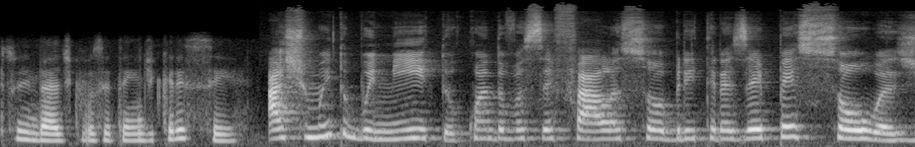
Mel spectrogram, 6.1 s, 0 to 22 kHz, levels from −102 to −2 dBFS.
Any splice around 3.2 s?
no; 1 cut; at 1.7 s

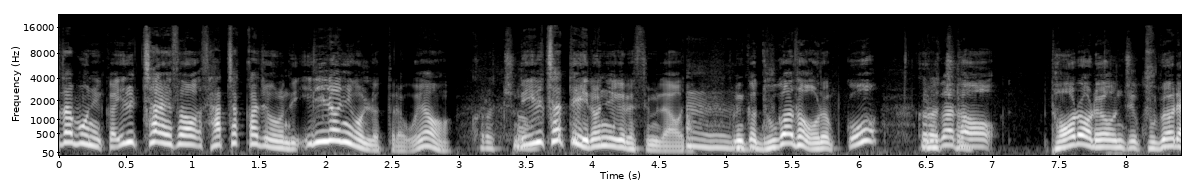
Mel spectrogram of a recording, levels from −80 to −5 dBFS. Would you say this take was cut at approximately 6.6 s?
no; 1 cut; at 4.7 s

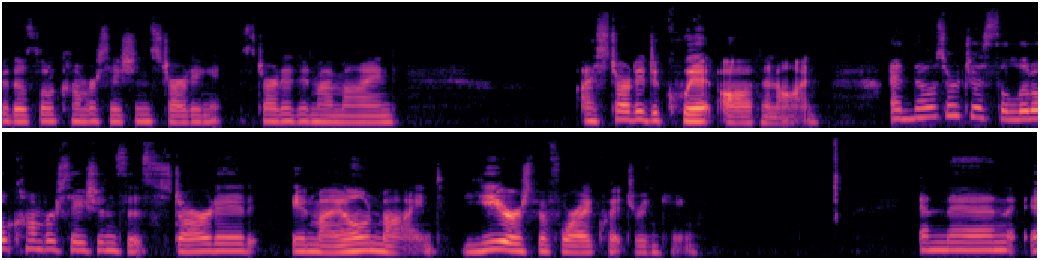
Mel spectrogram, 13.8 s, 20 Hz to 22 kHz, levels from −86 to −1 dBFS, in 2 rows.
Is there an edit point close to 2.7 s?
no; 2 cuts; at 5.9 s, 9.9 s

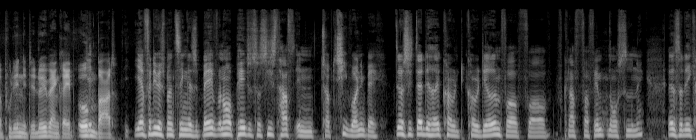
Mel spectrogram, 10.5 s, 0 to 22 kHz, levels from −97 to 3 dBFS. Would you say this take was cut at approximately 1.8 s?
no; 1 cut; at 5.9 s

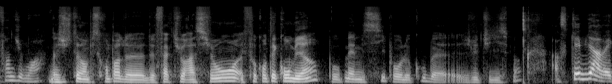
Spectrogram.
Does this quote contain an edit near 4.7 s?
no; 2 cuts; at 2.4 s, 3.4 s

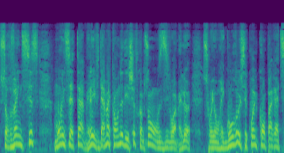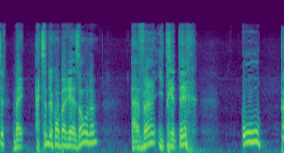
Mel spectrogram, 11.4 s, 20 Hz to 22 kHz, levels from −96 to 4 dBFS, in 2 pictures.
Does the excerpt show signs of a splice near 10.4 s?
no; 1 cut; at 5.8 s

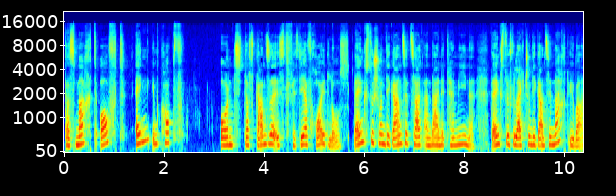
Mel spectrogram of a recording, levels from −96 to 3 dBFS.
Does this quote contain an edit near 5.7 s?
yes; 2 cuts; at 3.0 s, 5.7 s

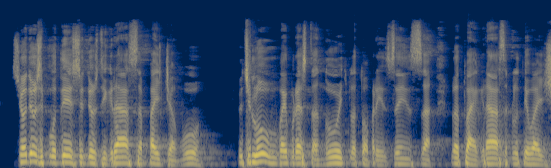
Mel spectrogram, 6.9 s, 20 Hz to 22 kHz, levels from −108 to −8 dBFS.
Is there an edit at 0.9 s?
no; 0 cuts

